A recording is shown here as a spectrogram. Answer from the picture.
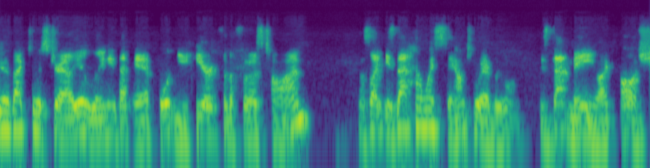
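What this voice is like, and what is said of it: Usual voice. Nothing is said of it.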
